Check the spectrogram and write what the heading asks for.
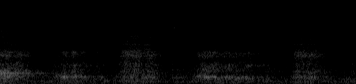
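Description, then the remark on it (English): A person demonstrates short, shallow upper-chest breathing: about four quick, airy breaths in steady succession, with no talking. “We do upper chest breathing. And we kind of breathe like this.”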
